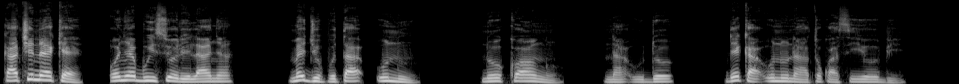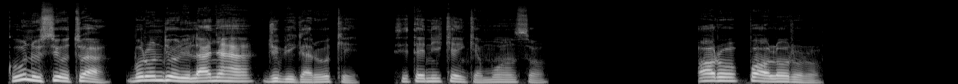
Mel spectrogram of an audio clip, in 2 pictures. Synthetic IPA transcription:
ka˨t͡ʃi˦ne˦ke˨ | o˦ɲe˦bʊ˨i˦si˦o˨li˨la˦ɲa˦ | me˦d͡ʒu˨pu˨ta˦u˦nu˨ | no˦kɔ˦ŋʊ̰˨ | na˨u˨do˦ | dɪ˦ka˨ʔu˦nu˨na˨a˨tʊ˦kʷa˨si˦ɦo˦bḭ˨ | ku˦nu˨si˦o˨tu˦a˨bʊ˦ɾʊ˦n̩˦dɪ˦o˨li˨la˦ɲa˦ɦa˦d͡ʒu˦bi˨ɡa˨ɾo˦kḛ˨ | si˦te˦ni˦ke˦ŋ̩˨ke˨mʊ˦ɔ˦n̩˦sɔ˦ | ɔ˦ɾʊ˦pɔ˦˨lʊ˦ɾʊ˨ɾʊ̰˨

